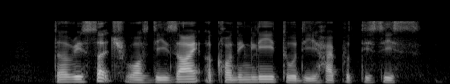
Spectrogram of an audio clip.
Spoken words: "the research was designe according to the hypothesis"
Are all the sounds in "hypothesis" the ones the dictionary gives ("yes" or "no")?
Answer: no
